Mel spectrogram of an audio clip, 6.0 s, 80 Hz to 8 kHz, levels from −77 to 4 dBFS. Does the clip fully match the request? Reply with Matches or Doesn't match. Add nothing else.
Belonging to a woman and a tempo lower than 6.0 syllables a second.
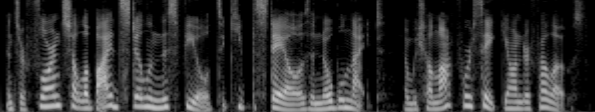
Doesn't match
